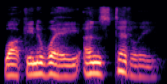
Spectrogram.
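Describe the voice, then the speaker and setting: Very mellow man narrating stage directions. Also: medium pitch, steady tone, moderate pace. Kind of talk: scripted narration of an audio play.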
